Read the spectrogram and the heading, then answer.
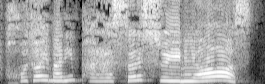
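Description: An excitable young housewife, as a woman reading a story puts her on speaks in high, urgent bursts. The voice jumps up and stays loud and lively, with a slightly husky grain. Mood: alarmed.

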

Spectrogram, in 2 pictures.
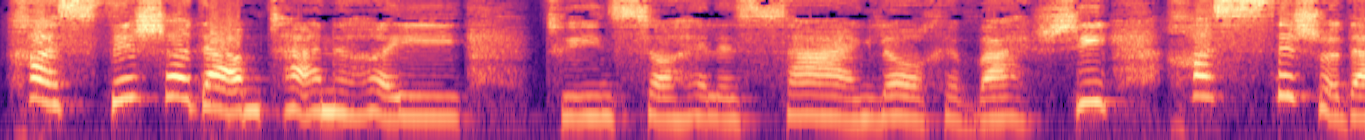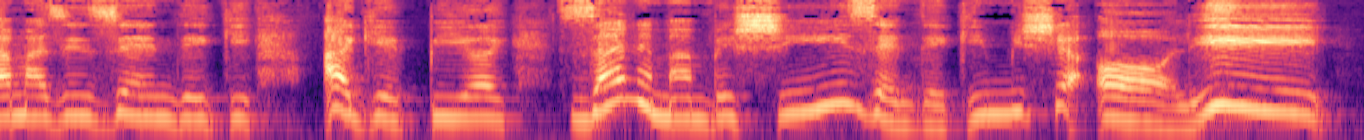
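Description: A woman voicing a prim nanny who slowly recites a nursery rhyme in a sing-song way, as part of a story reading. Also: medium pitch, lively intonation, pitched above the performer's own voice, natural voice. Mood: reciting.

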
